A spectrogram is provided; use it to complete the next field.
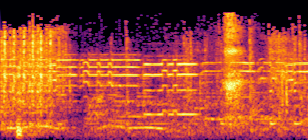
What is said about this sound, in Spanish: Ella está cosiendo un pantalón.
